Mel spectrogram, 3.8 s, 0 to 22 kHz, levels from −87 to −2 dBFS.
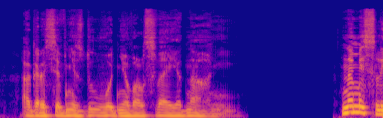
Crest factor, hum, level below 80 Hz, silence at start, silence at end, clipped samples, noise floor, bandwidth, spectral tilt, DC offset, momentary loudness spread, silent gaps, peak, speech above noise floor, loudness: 18 dB; none; -46 dBFS; 0.2 s; 0 s; under 0.1%; under -90 dBFS; 16 kHz; -6 dB/octave; under 0.1%; 12 LU; 2.48-3.32 s; -8 dBFS; over 67 dB; -25 LUFS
